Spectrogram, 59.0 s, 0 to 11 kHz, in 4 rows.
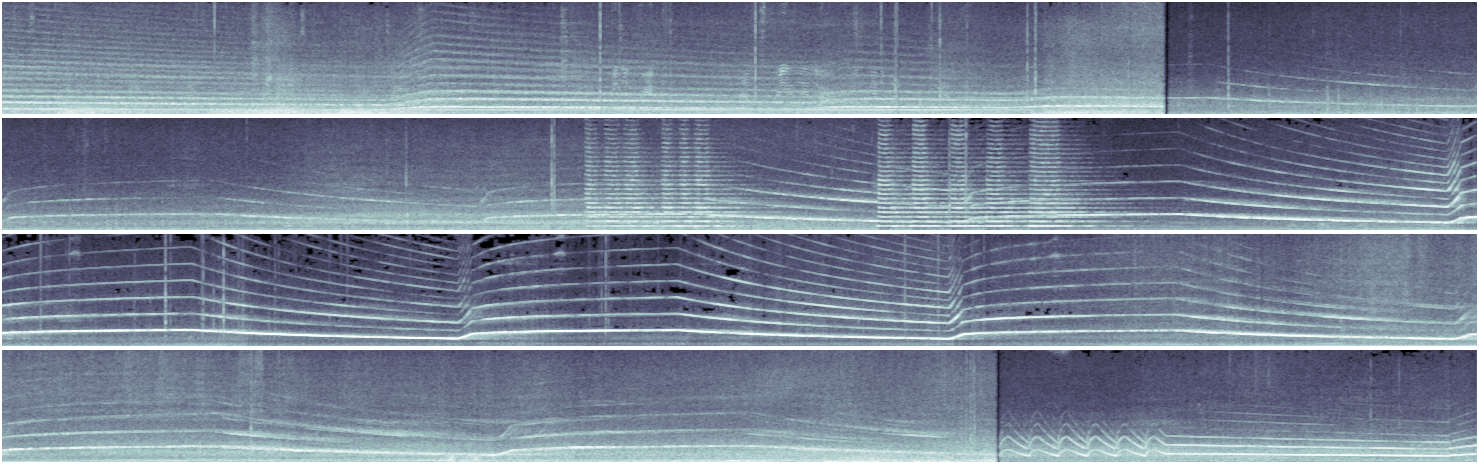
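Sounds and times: vehicle engine rumble: 0.0 - 23.5, 39.4 - 59.0
siren wailing: 0.0 - 59.0
yelping siren: 0.0 - 59.0.

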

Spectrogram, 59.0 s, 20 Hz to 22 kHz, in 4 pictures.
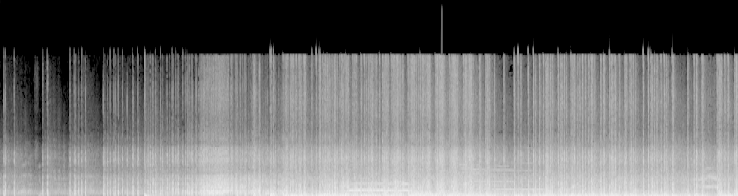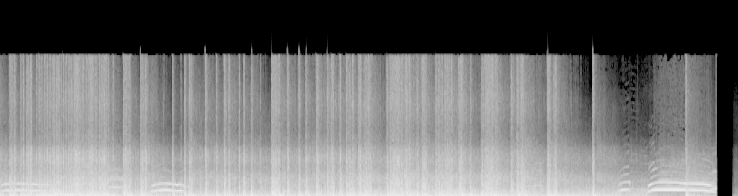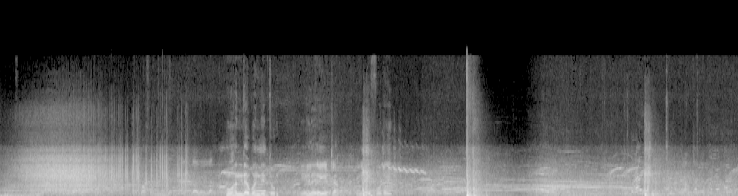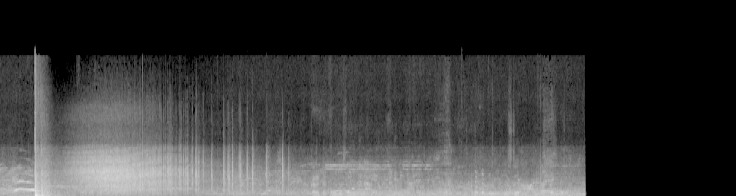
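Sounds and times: fireworks crackling bangs: 0.0 - 27.3, 29.5 - 37.6, 38.7 - 39.6, 41.8 - 53.8
firework whistles: 29.6 - 39.3, 41.3 - 42.7, 44.0 - 53.1.

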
